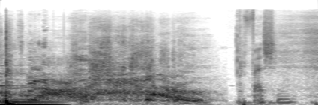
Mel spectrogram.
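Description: The intro music's final low note rings out under a loud, rough roar that fades away by about three seconds in.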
